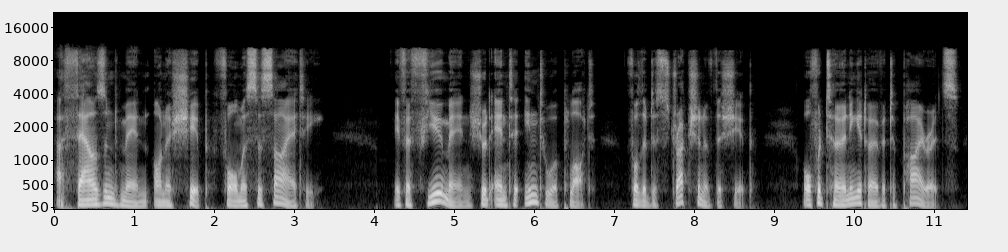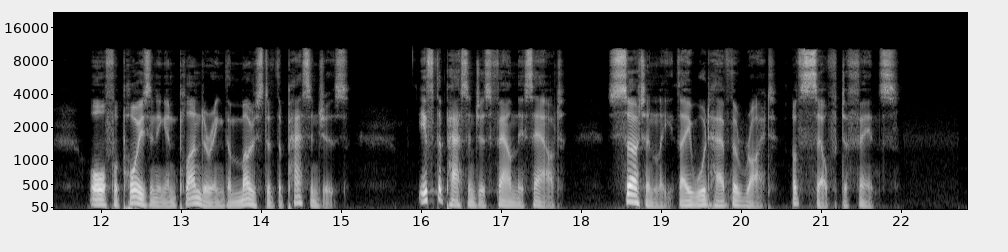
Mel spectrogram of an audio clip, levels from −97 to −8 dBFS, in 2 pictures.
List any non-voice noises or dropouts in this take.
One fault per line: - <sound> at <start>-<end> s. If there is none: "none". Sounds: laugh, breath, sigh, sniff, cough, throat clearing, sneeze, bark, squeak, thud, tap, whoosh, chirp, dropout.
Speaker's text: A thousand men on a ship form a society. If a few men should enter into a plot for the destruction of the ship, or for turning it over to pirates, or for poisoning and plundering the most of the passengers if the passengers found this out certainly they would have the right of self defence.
none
